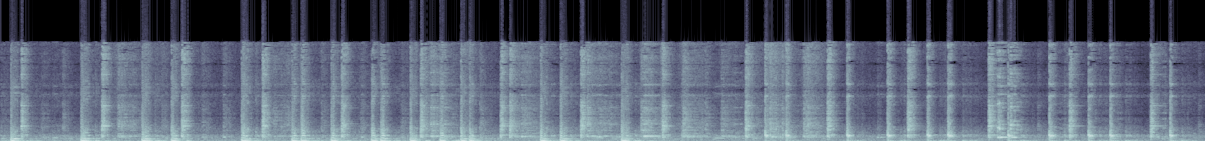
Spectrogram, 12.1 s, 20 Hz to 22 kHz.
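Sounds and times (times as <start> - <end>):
drumming on plastic buckets: 0.0 - 12.0.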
